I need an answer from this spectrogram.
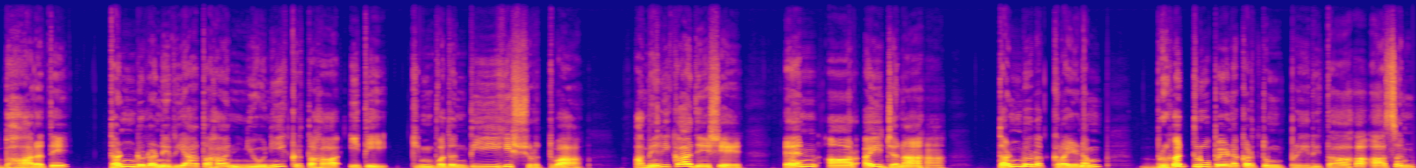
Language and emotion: Sanskrit, surprised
